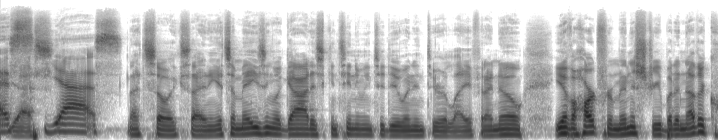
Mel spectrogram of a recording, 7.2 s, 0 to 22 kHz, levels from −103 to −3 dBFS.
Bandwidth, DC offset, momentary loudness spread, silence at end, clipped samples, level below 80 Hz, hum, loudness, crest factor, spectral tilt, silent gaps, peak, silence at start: 16.5 kHz; under 0.1%; 8 LU; 0 s; under 0.1%; -52 dBFS; none; -27 LUFS; 20 dB; -5.5 dB/octave; none; -6 dBFS; 0 s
